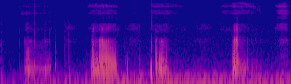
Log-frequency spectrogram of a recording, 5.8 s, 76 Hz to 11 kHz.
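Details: 3-month-old infant snoring softly on each breath while asleep, a rhythmic buzzing rattle in a quiet room; infant snoring.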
